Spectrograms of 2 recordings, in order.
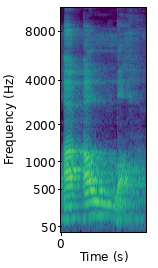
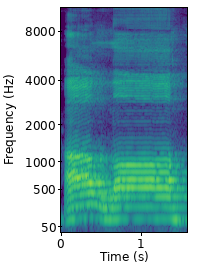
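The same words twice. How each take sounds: First: The first vowel is kept short. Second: The first vowel is drawn out long. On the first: It states the word plainly, not as a question. The speaker calls it right. "aslinya Allah" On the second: It turns the word into a question. The speaker calls it wrong. "Huruf hamzah yang pertama sering dibaca panjang"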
